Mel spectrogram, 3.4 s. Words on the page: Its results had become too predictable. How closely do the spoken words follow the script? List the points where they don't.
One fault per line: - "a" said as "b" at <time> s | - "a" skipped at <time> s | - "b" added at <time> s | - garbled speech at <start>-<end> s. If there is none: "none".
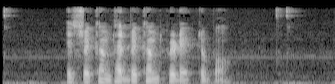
- "results" said as "become" at 0.8 s
- "too" skipped at 1.6 s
